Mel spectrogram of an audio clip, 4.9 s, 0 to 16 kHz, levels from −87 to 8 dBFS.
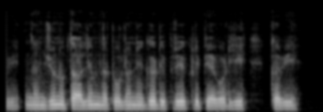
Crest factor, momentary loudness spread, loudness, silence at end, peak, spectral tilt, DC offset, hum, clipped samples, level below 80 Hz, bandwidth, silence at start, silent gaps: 16 dB; 8 LU; -22 LUFS; 0.4 s; -6 dBFS; -8.5 dB/octave; under 0.1%; none; under 0.1%; -66 dBFS; 7.6 kHz; 0.1 s; none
